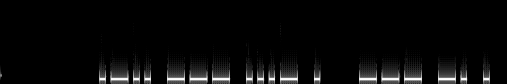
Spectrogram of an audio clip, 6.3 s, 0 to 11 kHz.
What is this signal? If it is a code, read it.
Morse code, heard as a keyed tone, about 17 wpm, 700 Hz. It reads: LOVE ONE
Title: Sentences from Top 600 Words 17wpm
